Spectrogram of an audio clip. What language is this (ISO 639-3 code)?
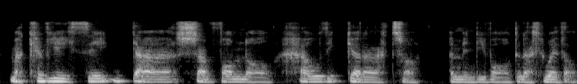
cym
